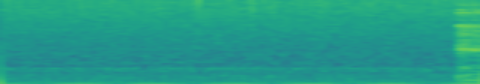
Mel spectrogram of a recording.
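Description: A steady low hum with a faint hiss over it, the background of the recording in a pause between words.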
